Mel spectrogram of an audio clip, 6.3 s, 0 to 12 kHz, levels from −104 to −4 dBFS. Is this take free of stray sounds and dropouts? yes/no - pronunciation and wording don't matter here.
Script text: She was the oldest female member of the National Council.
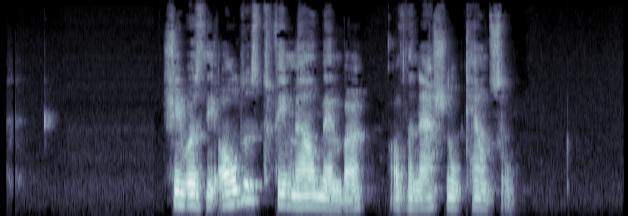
yes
